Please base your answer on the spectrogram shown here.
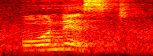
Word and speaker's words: honest: In the spelling of honest, H is silent. The pronunciation, the sound is honest. Okay. So that's why the sound is O, honest.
